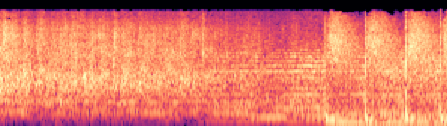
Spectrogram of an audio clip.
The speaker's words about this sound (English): And let's give a final big round of applause to Kara Swisher and Ezra Klein.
